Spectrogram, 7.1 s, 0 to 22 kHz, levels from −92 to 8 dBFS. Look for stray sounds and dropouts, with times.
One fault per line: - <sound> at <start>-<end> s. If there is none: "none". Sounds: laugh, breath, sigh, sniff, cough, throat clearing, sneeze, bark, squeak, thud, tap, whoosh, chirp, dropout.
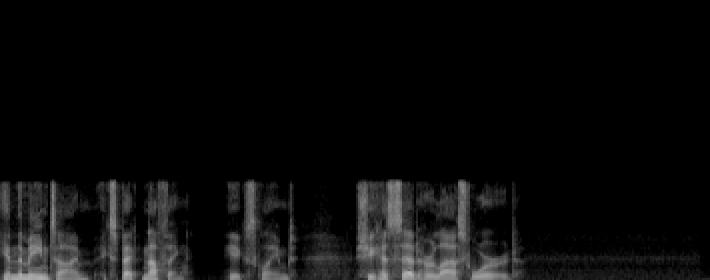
none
